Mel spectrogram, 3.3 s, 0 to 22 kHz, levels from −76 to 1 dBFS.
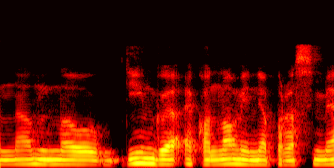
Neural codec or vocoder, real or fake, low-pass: codec, 16 kHz, 2 kbps, X-Codec, WavLM features, trained on Multilingual LibriSpeech; fake; 7.2 kHz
